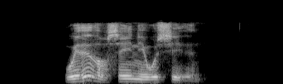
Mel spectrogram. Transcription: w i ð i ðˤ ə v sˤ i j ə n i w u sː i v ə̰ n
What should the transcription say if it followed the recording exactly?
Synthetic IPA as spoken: w i ð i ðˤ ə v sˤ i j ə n i w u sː i ð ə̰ n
